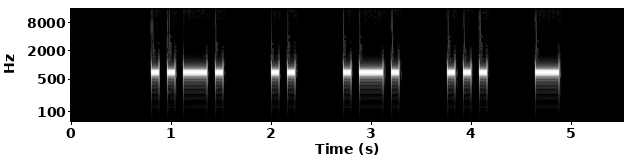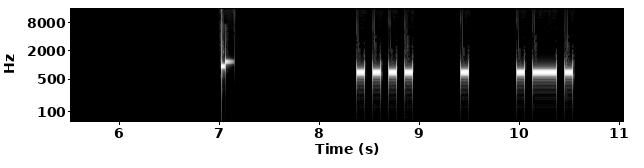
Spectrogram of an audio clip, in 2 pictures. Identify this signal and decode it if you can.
Morse code, heard as a keyed tone, about 15 wpm, spaced as for 11 wpm, 700 Hz. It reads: FIRST HER
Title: 2x Character Spacing - Top 100 Words - 15wpm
